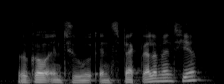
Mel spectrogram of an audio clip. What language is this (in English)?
English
